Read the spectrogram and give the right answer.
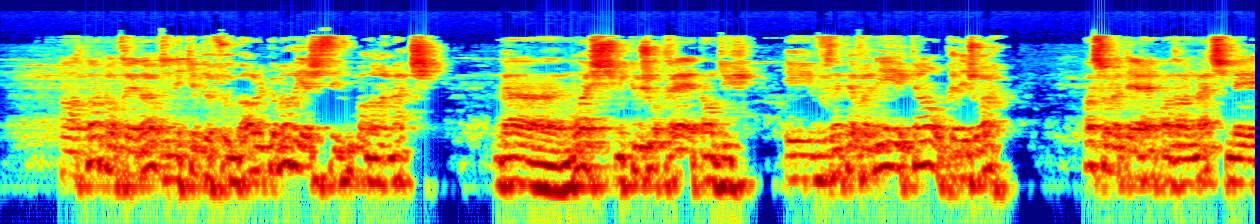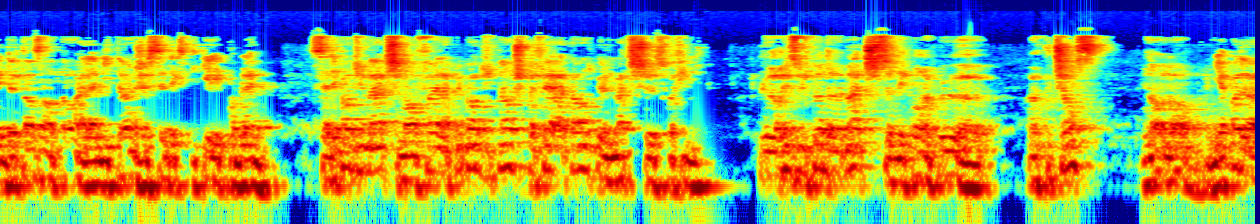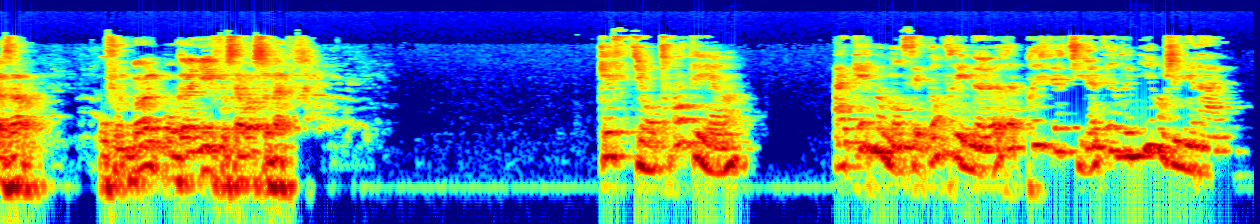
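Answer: Après le match, une fois le match fini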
